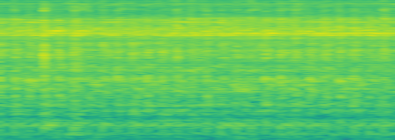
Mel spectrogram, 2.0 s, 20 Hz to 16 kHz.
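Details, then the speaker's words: ER6 (ЕР6): fast steady clatter of light knocks as the pump runs, pump friction wheel loose and wobbling; play in the friction drive suspected, not confirmed. "вот теперь пошел вот такой стул вот так он и случится на постоянно этапом работы"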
